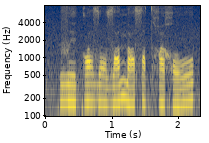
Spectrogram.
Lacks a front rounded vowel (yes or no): yes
